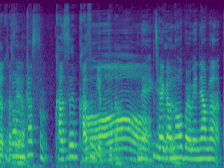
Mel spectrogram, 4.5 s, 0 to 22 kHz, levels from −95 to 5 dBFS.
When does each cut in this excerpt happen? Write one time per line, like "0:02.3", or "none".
0:03.1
